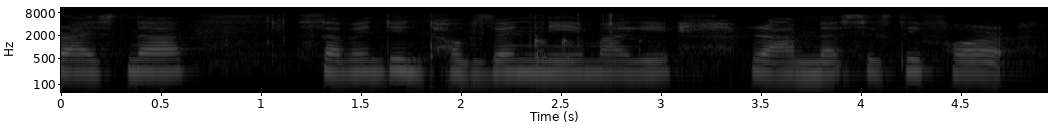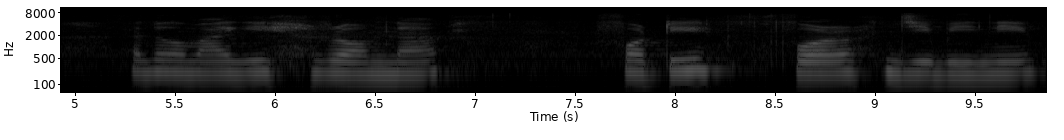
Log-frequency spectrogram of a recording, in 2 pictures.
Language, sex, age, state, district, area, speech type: Manipuri, female, 18-30, Manipur, Tengnoupal, rural, spontaneous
